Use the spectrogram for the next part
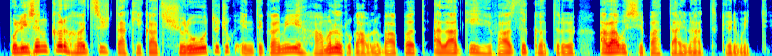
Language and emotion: Kashmiri, neutral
